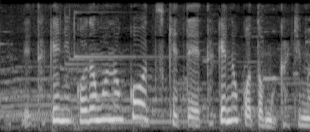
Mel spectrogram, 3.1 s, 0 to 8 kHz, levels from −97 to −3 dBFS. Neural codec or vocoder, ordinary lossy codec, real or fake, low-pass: none; none; real; 7.2 kHz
